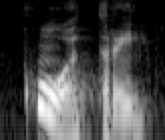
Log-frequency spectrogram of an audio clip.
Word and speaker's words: котрий: кальки з російського которой котрий по-перше слід пам'ятати що цей займенник має єдиний наголос не на першому А на останньому складі котрий котра котре А по-друге у ролі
